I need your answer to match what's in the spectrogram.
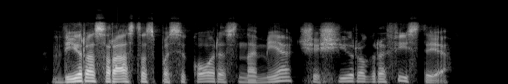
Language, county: Lithuanian, Klaipėda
